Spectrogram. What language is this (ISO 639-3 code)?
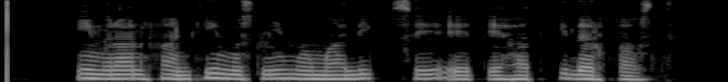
urd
